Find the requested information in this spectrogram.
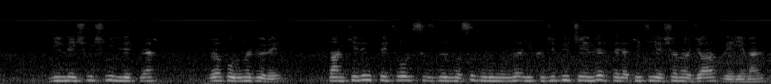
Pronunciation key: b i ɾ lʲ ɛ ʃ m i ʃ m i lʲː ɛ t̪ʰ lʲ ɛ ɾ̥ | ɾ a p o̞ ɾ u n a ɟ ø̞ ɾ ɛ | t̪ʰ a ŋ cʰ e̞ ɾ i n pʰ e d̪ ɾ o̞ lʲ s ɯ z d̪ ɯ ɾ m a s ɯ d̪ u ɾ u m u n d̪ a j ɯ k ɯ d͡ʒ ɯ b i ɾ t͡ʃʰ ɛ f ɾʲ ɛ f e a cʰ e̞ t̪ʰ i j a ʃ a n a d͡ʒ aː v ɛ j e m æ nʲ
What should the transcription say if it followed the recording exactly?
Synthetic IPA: b i ɾ lʲ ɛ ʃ m i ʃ m i lʲː ɛ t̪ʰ lʲ æ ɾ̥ | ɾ a p o̞ ɾ u n a ɟ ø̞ ɾ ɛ | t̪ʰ a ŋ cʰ e̞ ɾ i n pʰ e t̪ ɾ o̞ lʲ s ɯ z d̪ ɯ ɾ m a s ɯ d̪ u ɾ u m u n d̪ a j ɯ k ɯ d͡ʒ ɯ b i ɾ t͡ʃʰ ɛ v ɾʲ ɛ f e a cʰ e̞ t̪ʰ i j a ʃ a n a d͡ʒ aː v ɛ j e m æ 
